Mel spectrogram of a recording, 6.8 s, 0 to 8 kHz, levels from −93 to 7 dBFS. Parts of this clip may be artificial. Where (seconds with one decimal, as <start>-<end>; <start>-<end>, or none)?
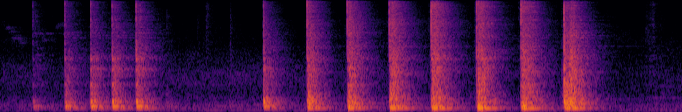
4.7-5.4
